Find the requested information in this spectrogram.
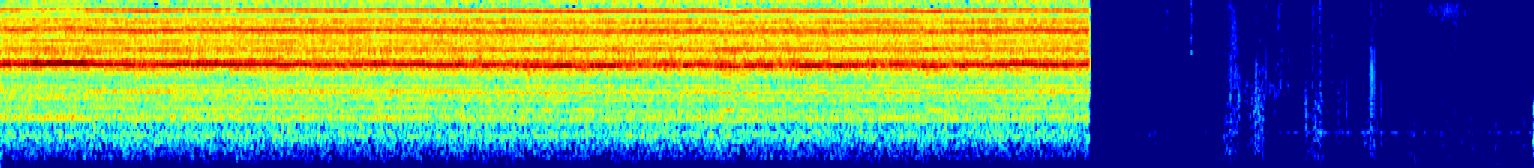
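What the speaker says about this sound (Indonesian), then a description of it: "Sebetulnya bikin bumbu pakai blender itu sama aja kok rasanya" Electric blender grinding a yellow spice paste in a home kitchen: a steady, loud, high motor whine runs for about seven seconds, then cuts off abruptly, leaving faint small clatters.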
